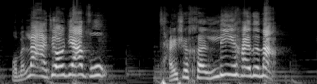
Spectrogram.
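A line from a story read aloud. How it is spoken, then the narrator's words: Loud fiery shout. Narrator (Chinese): 大嗓门又脾气火爆的辣椒苗喊道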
